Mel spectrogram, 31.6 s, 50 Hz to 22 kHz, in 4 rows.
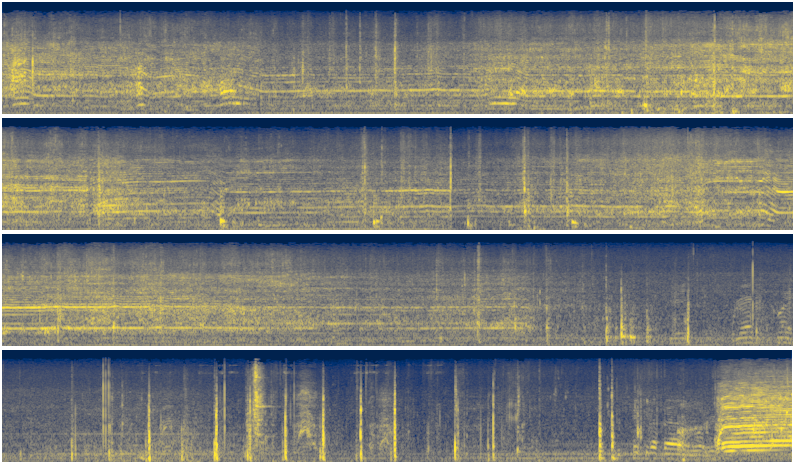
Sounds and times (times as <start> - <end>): Motorboat, speedboat: 0.0 - 26.1, 27.0 - 31.6.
